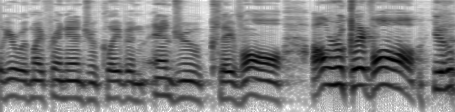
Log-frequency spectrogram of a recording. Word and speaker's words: Klavan: Klavan, is that K-L-A-V-A-N? No, it's C-L-E-Q-U-E apostrophe V-A-U-G-H-N. It's Klavan. It's pronounced Klavan.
